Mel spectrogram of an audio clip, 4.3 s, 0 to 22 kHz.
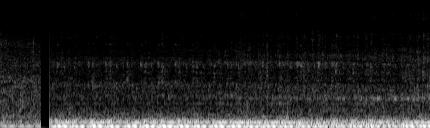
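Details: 2000 Chevy Tahoe Vortec 350 V8 after fixing a crank-no-start caused by corrosion crossfire inside the distributor cap: steady, even idle with a low, smooth rumble, no misses or stumbles after a brief cut; runs clean.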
